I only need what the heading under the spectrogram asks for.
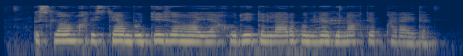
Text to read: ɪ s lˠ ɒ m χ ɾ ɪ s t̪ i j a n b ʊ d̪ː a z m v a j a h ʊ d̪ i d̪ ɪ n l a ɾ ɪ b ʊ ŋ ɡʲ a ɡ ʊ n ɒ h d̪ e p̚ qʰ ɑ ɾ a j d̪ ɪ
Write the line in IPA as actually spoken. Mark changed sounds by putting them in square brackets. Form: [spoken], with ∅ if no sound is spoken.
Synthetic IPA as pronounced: ɪ s lˠ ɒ m χ ɾ ɪ s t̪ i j a n b ʊ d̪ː [i] z m v a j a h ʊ d̪ i d̪ ɪ n l a ɾ ɪ b ʊ ŋ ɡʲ a ɡ ʊ n ɒ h d̪ e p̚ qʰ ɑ ɾ a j d̪ ɪ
